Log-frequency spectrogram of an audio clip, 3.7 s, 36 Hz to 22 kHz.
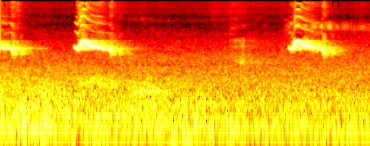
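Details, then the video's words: Backyard bird twittering: two bright, sharply arched whistles a couple of seconds apart, each sliding downward at the end, with a faint low hum underneath. "A bird twitterings more than 20 different sounds in my backyard."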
